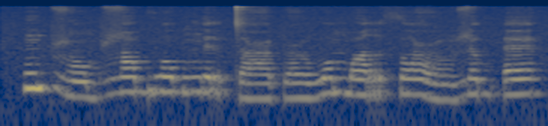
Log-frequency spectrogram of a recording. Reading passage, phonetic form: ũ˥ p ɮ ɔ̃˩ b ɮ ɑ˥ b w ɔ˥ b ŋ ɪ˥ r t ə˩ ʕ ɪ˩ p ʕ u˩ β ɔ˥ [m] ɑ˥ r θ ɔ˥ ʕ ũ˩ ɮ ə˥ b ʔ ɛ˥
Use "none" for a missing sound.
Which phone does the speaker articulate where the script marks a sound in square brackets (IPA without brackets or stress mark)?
m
